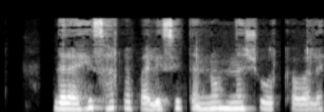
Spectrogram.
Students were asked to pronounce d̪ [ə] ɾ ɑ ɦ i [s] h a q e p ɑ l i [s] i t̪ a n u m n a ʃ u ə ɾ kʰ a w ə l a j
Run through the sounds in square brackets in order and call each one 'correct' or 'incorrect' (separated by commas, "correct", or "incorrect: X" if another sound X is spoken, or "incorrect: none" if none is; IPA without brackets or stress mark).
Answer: correct, correct, correct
